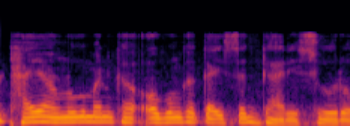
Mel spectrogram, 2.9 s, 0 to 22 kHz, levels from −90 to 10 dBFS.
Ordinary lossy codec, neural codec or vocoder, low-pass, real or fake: none; codec, 16 kHz, 16 kbps, FreqCodec, smaller model; 7.2 kHz; fake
